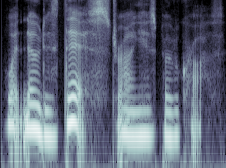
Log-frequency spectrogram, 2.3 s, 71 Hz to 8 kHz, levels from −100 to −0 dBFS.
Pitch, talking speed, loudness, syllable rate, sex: 195 Hz, 210 wpm, -18 LUFS, 5.4 syllables/s, female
